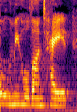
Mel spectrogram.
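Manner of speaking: ordinary talk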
